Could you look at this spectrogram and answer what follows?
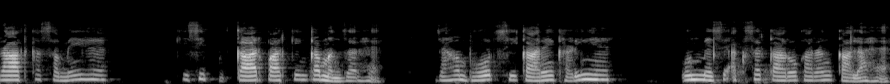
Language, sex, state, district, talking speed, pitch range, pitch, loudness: Hindi, female, Delhi, New Delhi, 160 wpm, 185-220 Hz, 205 Hz, -20 LUFS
